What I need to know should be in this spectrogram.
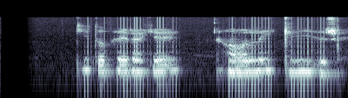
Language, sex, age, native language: Icelandic, female, 13, Icelandic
